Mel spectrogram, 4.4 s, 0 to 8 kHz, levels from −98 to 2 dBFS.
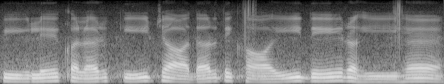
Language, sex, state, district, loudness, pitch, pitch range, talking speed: Hindi, male, Madhya Pradesh, Katni, -16 LUFS, 115 Hz, 105-125 Hz, 110 wpm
